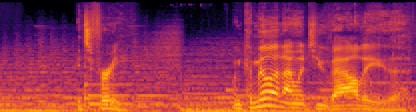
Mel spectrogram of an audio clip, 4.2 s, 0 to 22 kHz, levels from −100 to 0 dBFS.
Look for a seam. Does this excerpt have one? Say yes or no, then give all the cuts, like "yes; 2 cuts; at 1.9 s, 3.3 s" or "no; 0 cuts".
yes; 1 cut; at 2.7 s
